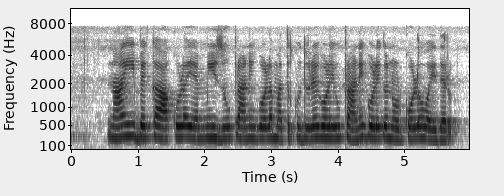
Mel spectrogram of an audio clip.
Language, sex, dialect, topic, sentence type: Kannada, female, Northeastern, agriculture, statement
